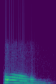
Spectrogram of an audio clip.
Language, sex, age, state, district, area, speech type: Marathi, female, 45-60, Maharashtra, Mumbai Suburban, urban, conversation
